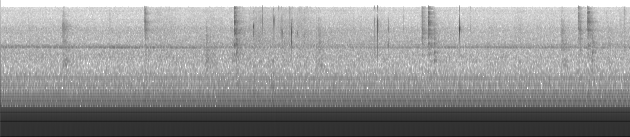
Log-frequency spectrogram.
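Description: Steady low electrical hum on the recording, with a faint steady high tone and a few faint mouse clicks scattered through.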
